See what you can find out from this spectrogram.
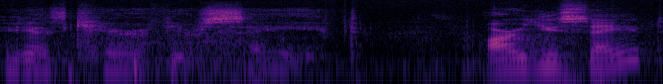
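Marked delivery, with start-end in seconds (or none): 0.0-1.8 hushed, slow whisper. Real, not acted. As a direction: drop to a whisper to stress it. Sudden hushed point in sermon.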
